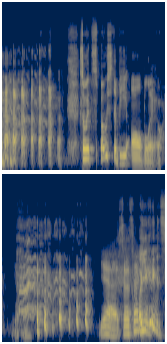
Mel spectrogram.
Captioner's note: both laughing; laughs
